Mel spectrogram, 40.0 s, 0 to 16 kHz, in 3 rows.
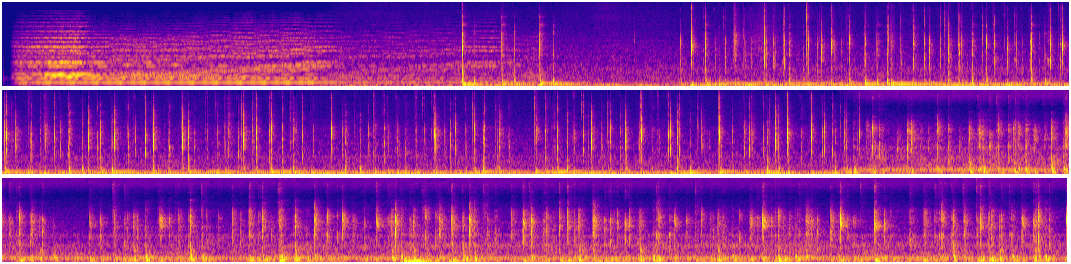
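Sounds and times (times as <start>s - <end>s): mechanical keyboard typing: 8.5s - 39.9s.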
